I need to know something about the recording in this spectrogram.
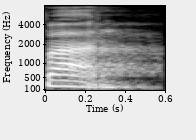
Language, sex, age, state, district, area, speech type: Bodo, female, 45-60, Assam, Chirang, rural, read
